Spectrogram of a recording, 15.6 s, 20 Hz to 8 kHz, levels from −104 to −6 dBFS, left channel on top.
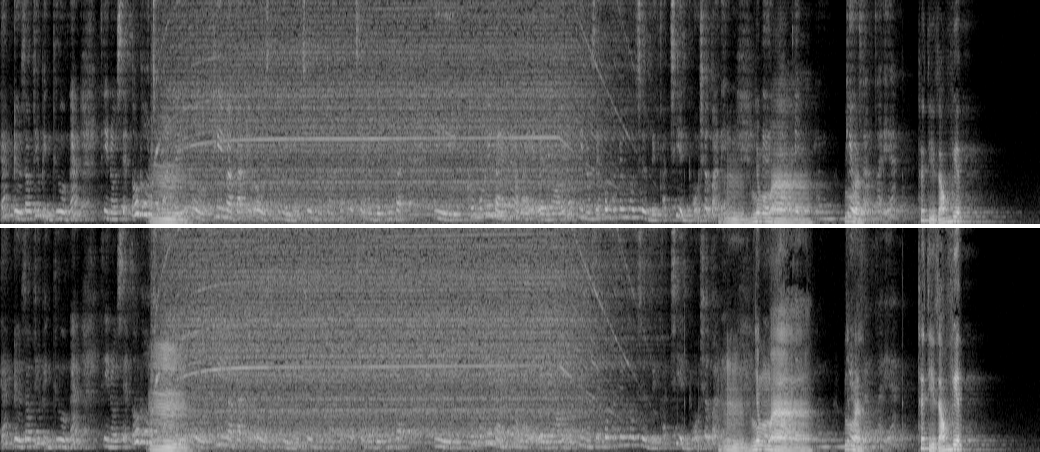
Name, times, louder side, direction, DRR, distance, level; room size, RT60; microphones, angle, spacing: voice 1, 0.0-13.5, left 1 dB, 45° left, 4.2 m, -42 dB
voice 2, 2.2-2.9 10.8-12.2 12.7-13.0 13.8-14.4, right 5 dB, 70° right, 0.7 m, -32 dB
sound 1, 2.3-9.9, right 3 dB, 15° right, 1.4 m, -44 dB
sound 2, 2.5-8.6, equal, 20° left, 5.6 m, -52 dB
28.5 x 26.5 x 5.3 m
head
